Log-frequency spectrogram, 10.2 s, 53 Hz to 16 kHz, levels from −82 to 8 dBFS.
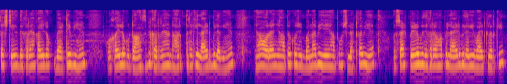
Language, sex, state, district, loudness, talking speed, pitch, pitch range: Hindi, male, Jharkhand, Jamtara, -18 LUFS, 305 wpm, 185 Hz, 180-200 Hz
